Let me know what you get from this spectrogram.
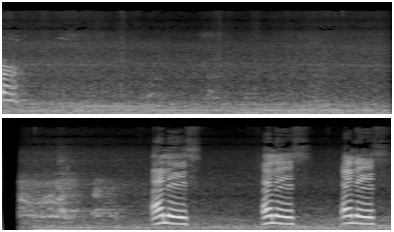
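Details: Pet dogs, a German Shepherd and a Boxer kept together: a steady low background rumble fills the first half, then three loud, harmonic barks sound about one second apart near the end.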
